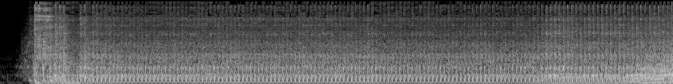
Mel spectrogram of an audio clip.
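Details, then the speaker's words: Toro 22-inch Recycler walk-behind mower after blade control cable replacement, started first without the blade engaged: steady, even single-cylinder chatter, picking up slightly as load comes on; normal running. "All right, so this should run just on its own without the blade, and then we'll engage the blade and see if it runs."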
